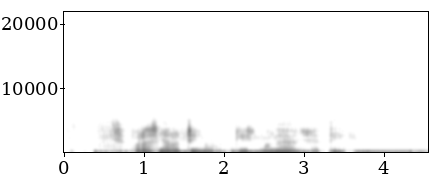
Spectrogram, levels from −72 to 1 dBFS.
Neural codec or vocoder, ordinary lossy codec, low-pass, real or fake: none; none; 5.4 kHz; real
